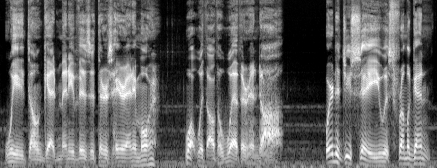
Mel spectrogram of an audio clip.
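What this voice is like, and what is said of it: Raspy old man's voice. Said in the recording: “His voice was raspy”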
